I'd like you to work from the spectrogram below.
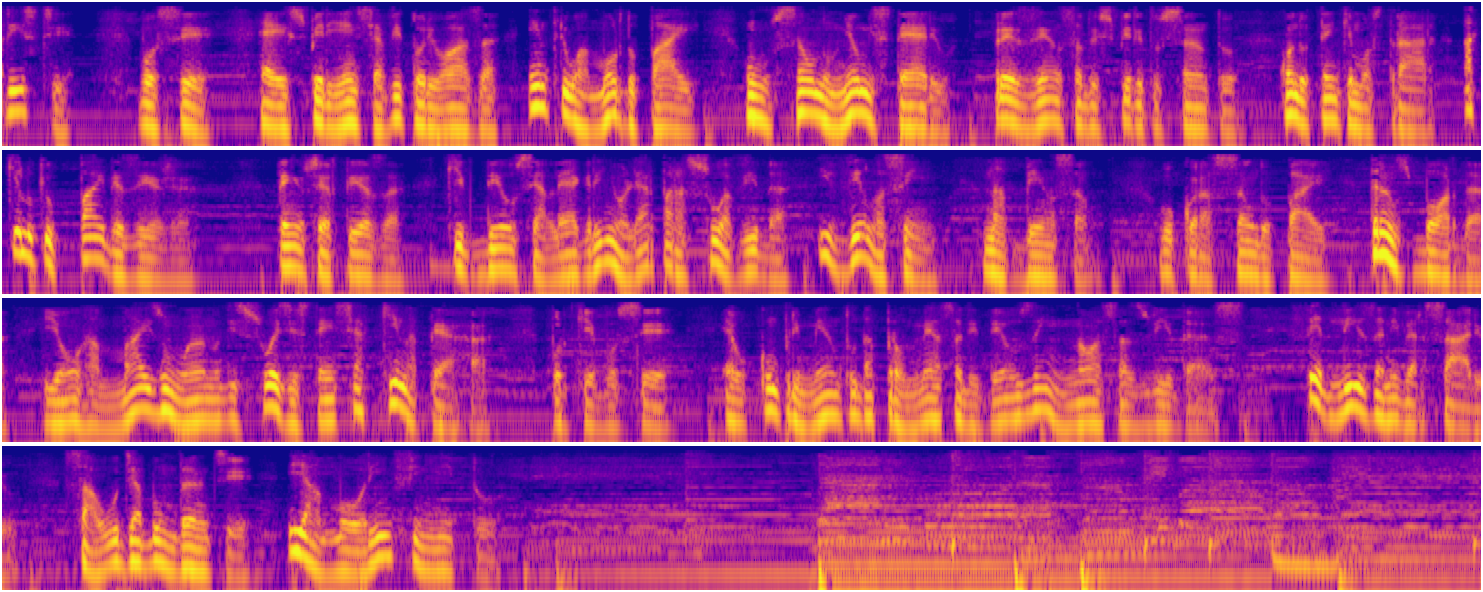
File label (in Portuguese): Pastor Evangélico Masculino; ANIV. Evangelico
